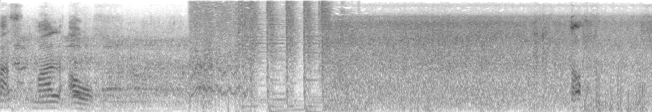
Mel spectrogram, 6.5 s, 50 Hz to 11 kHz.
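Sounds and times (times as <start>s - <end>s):
speech: 0.0s - 1.3s, 5.7s - 6.1s
heavy Atlantic ocean wave crashing and breaking: 1.9s - 5.5s
Atlantic ocean surf roar: 3.3s - 5.7s.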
